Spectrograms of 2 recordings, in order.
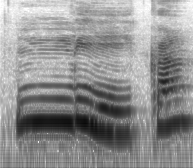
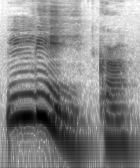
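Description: First: Teacher drawing out Лійка for a sound game; drawn-out example word. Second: Лійка said louder with a falling close; confirming Лійка as the right answer, louder and falling; firm answer word. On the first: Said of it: "Слухайте". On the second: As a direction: state Лійка clearly and firmly as the right answer. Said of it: "Молодці". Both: Shown as a demonstration.

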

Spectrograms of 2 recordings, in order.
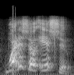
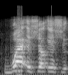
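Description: First: Loud, high demanding question; angry yell. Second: Loud exasperated demand, a bit less high; angry yell. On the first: Yelling at the friend who woke her, furious question. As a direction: snap the question at her, much higher and louder. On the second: Still yelling at the friend over two pictures, exasperated. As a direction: throw the question back at her, louder. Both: Real, not acted.

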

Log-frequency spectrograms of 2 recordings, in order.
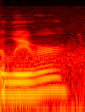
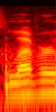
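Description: First: Lever said as LEE-ver, rising; long-e pronunciation. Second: Lever said as LEV-er; short-e pronunciation. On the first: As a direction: give lever a long ee, like beaver. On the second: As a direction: give lever a short e, like never. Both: Shown as a demonstration. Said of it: "decide on how I'm gonna say that".

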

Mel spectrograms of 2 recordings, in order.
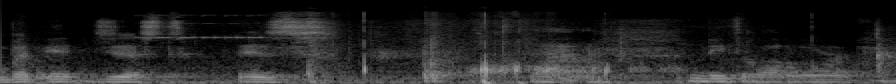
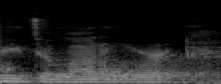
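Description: First: Muffled behind a face mask; talking through a mask. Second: Said in the usual way. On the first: Real, not acted. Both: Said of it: "Sorry, I'm talking with my mask on".

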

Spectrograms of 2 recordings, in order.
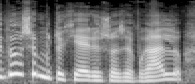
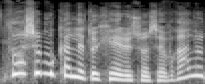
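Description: First: Said in the usual way. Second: High, loud start, then dropping back; exasperated retold urging; insistent plea. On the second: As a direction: act out pleading with someone who won't listen. Repeats offer, he ignores it.

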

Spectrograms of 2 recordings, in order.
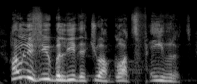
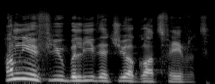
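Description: First: Quicker, more forceful question; emphatic re-asking. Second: Said in the usual way. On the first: Real, not acted. Preacher asking after only some responded, emphatic and urging. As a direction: push the congregation to respond.

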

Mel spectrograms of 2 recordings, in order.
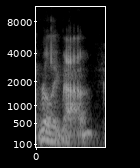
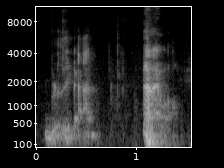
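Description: First: Said in the usual way. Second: Whispered really bad, almost silent. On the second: Real, not acted. Stressing how bad, in a whisper. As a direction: drop it to a hush.

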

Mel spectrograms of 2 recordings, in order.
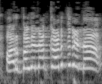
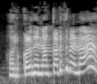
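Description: First: Bitter laugh. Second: Said in the usual way. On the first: Acted.

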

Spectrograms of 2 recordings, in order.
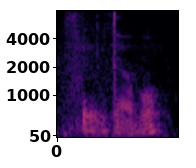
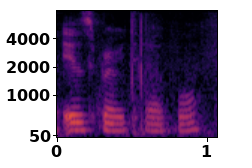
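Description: First: Quiet. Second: Said in the usual way. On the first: Shown as a demonstration. Repeats line, second much softer.

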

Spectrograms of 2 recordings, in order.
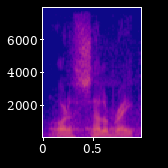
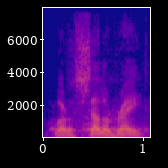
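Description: No difference in how they are said.

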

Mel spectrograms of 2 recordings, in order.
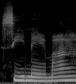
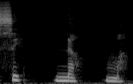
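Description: First: Thai-style ซีเนมา, drawing out the middle "เน" as a full vowel; ซีเนมา as Thai speakers say it, every vowel full; Thai pronunciation. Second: Cinema slowly in separate syllables, si-nuh-muh; careful English cinema, broken into three short syllables; correct English pronunciation. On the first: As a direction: say ซีเนมา with long, even Thai syllables. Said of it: "คนไทยบอกว่า". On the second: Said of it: "จริงๆมันคือ". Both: Shown as a demonstration.

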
